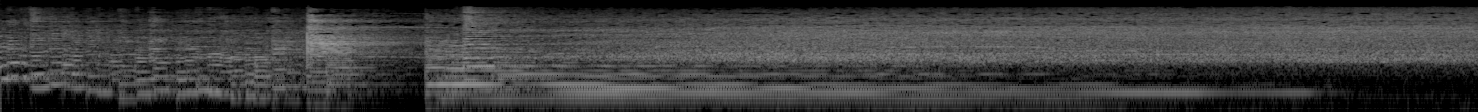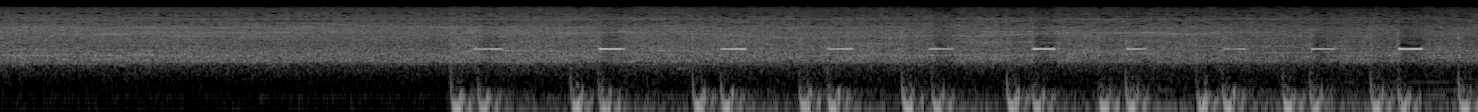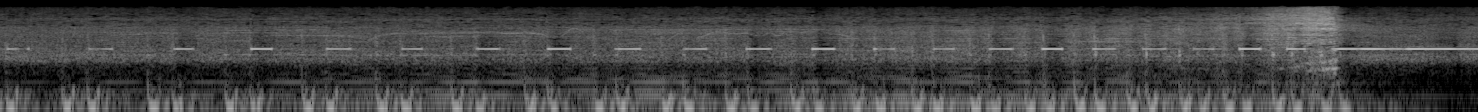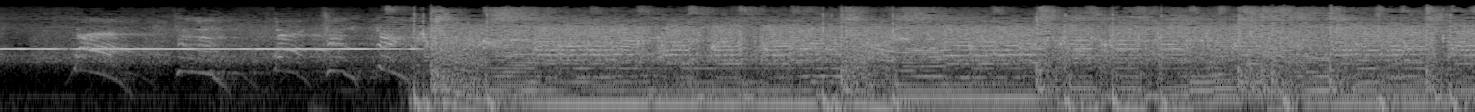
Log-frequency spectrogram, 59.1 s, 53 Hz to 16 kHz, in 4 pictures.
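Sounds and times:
audience noise: 0:00.0 - 0:59.0.

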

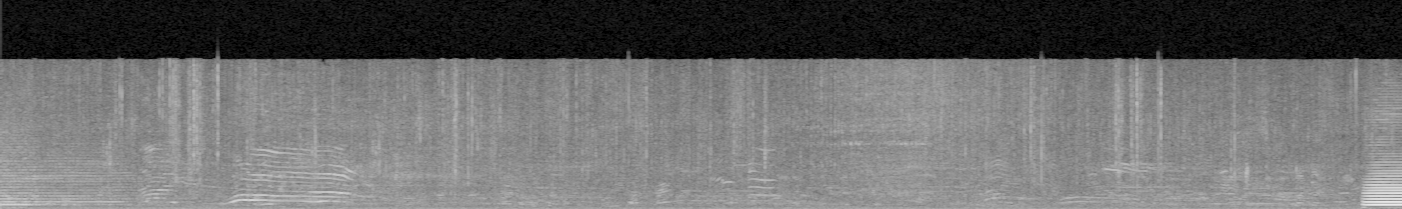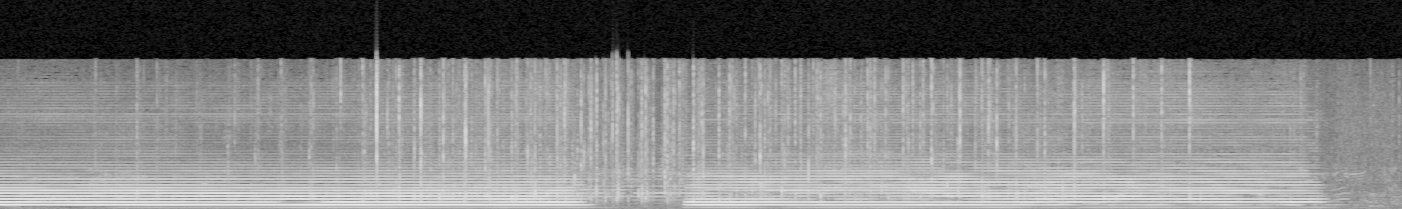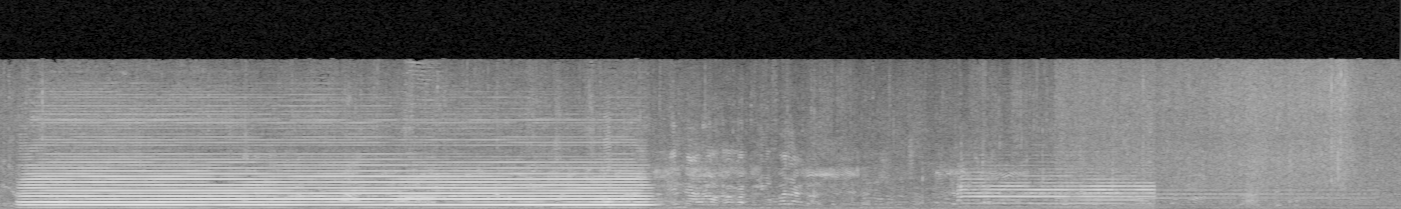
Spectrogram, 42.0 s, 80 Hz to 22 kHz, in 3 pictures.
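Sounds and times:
boat horn blasts: 0:00.0 - 0:02.0, 0:13.5 - 0:35.3, 0:36.0 - 0:42.0.

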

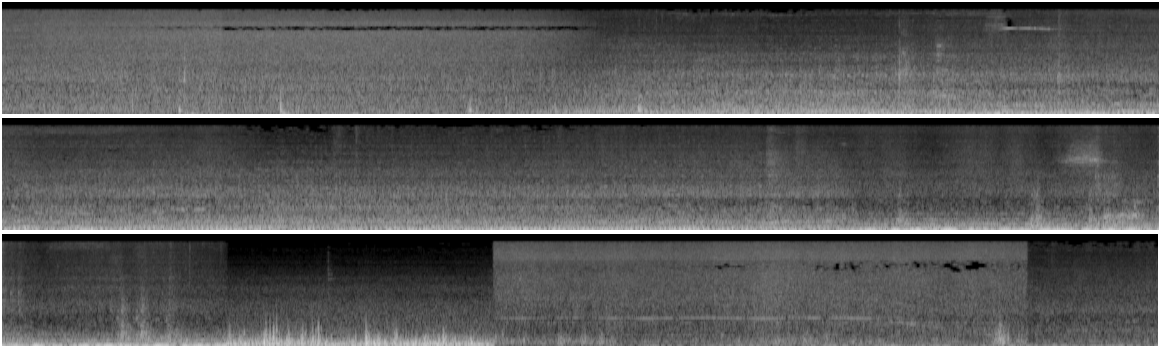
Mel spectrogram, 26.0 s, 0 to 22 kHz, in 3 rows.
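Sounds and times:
cable car machinery humming: 0:00.0 - 0:19.0, 0:21.0 - 0:26.0.

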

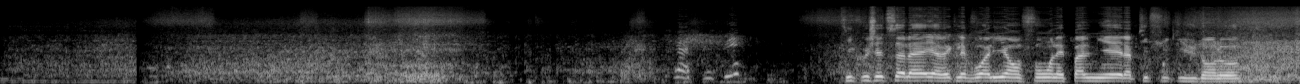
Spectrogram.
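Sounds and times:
small waves breaking on beach: 0:00.0 - 0:13.0.

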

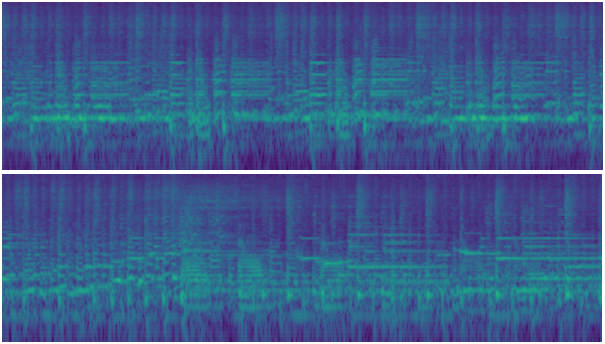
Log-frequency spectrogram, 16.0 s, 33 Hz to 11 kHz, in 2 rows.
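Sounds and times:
bass guitar: 0:00.0 - 0:16.0
drum kit: 0:00.0 - 0:16.0
electric guitar: 0:00.0 - 0:16.0.

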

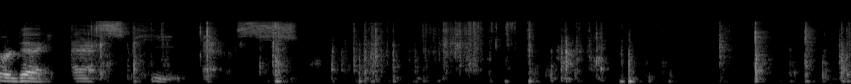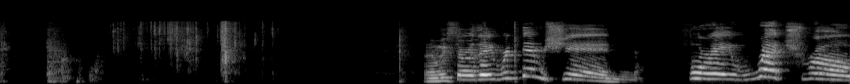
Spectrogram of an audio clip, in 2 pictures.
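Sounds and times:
plastic wrapper crinkling and tearing: 0:03.4 - 0:06.3, 0:09.6 - 0:11.4.

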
